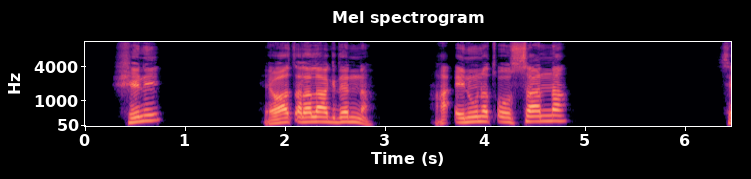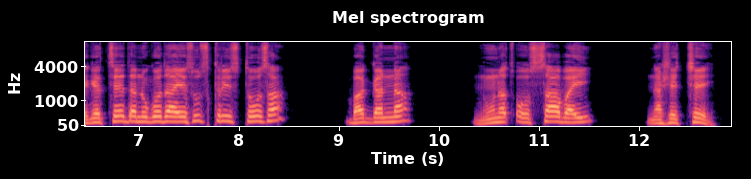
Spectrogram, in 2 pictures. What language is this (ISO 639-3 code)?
dwr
